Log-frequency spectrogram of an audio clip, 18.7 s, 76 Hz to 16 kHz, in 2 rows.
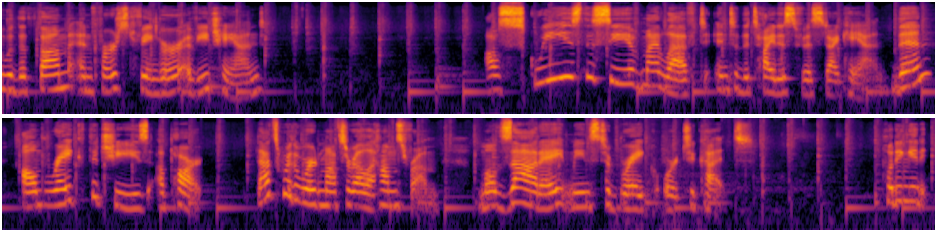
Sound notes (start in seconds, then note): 15.0 speaks in foreign language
